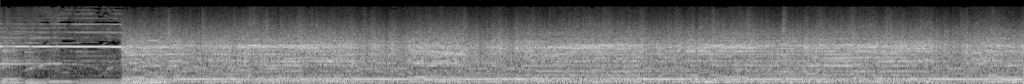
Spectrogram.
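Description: Live punk rock band starting a song. For about the first second a steady high tone rings over low notes, then the full band comes in with loud electric guitar-driven punk rock.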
